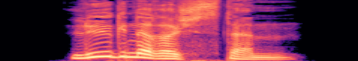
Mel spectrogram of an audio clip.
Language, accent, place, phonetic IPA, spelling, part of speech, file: German, Germany, Berlin, [ˈlyːɡnəʁɪʃstəm], lügnerischstem, adjective, De-lügnerischstem.ogg
- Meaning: strong dative masculine/neuter singular superlative degree of lügnerisch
